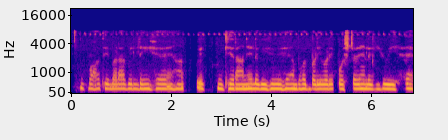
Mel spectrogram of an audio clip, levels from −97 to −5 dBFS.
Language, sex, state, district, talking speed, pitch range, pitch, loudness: Hindi, female, Bihar, Jamui, 140 wpm, 210-220 Hz, 215 Hz, -24 LUFS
